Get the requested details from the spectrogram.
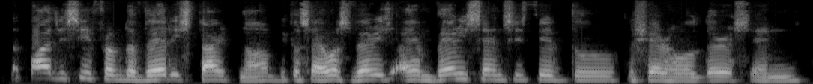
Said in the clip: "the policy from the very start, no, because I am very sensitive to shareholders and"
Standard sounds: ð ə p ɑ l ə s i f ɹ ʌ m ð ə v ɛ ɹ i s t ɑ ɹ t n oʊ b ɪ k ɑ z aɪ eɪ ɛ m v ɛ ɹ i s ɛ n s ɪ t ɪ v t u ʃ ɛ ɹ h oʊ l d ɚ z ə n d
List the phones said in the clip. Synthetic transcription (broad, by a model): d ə p ɑ l ə s i f ɹ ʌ m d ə v ɛ ɹ i s t ɑ ɹ t n oʊ b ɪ k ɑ s aɪ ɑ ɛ m v ɛ ɹ i s ɛ n s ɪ t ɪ v t u ʃ ɛ ɹ h oʊ l d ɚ s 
